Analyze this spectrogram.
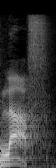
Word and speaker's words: laugh: Donc le AU, comment il se prononce? Al, ça se prononce comme un A court, qui est là. Donc quasiment comme un E, ok. To laugh. Mais mon G, il est passé où? Mon G, il est à l'écrit, mais on ne prononce pas. Donc c'est simplement to laugh.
